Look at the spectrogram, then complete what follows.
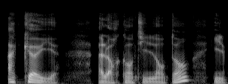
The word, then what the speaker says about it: accueil: Par exemple, un élève connaît le mot accueil mais ne sait pas qu'il se prononce accueil.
